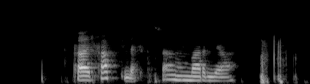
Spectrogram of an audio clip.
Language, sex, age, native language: Icelandic, female, 30-39, Icelandic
